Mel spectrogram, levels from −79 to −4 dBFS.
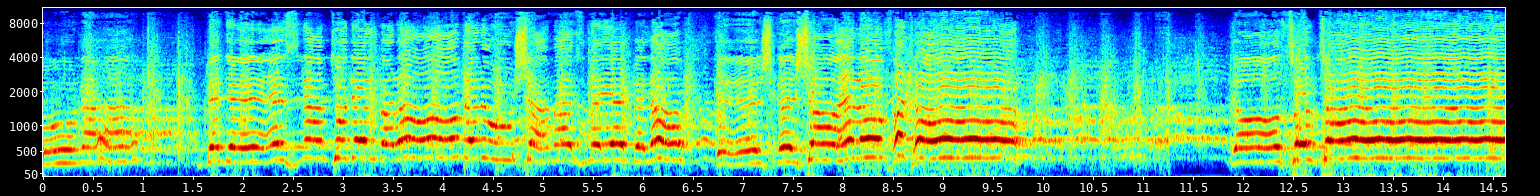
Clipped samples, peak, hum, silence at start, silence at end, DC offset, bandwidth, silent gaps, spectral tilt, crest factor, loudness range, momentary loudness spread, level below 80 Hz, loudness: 0.9%; 0 dBFS; none; 0 s; 0 s; under 0.1%; 11 kHz; none; -1.5 dB/octave; 10 dB; 5 LU; 16 LU; -50 dBFS; -9 LUFS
